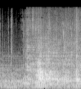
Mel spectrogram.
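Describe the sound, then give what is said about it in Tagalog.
A toilet flushes in a cubicle, its rushing water swelling quickly after a quiet start and holding as a steady gurgling roar. “Maya-maya pa ay nakarinig ako ng nagbuhos ng tubig kasabay ng boses na humihipi.”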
